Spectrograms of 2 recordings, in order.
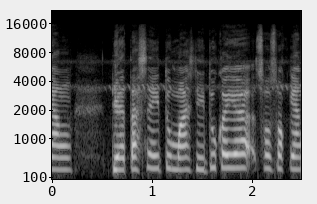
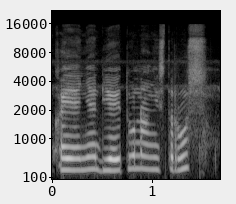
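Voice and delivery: normal talking voice

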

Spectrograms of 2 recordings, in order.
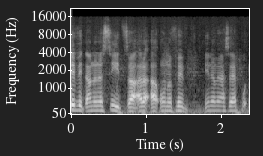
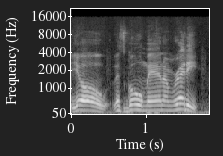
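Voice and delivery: raised American-style twang; imitated foreign twang; 5 semitones higher, 4 dB louder, slower than usual. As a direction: repeat it in a foreigner's accent. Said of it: "speak like them".

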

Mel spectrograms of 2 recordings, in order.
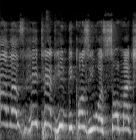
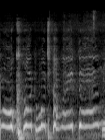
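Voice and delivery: high, pleading cry; crying to God; 4 semitones higher, much faster than usual. Acted. Boy in the dark pit cries out to God, high pleading. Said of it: "I can imagine him crying".

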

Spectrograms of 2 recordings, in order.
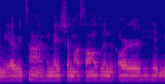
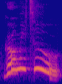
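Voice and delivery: mock girly voice, far higher and louder; imitating a girl; 7 dB louder, slower than usual. A rapper mimics a girl answering another girl, high mock girly squeal. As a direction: squeal it like an excited party girl. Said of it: "She goes".

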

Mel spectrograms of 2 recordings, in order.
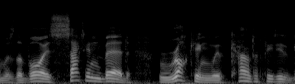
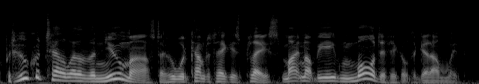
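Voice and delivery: ordinary delivery

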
